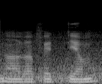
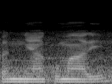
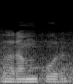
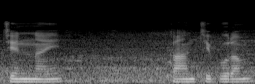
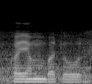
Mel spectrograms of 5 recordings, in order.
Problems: constant background noise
